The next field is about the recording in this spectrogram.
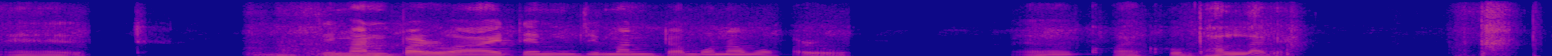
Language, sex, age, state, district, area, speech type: Assamese, female, 30-45, Assam, Charaideo, urban, spontaneous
